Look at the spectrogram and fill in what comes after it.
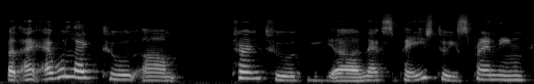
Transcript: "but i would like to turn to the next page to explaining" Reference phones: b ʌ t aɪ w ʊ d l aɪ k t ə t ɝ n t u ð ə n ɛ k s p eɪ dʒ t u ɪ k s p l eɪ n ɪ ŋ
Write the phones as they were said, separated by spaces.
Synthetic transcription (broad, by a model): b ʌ t aɪ w ʊ d l aɪ k t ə t ɝ n t u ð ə n ɛ k s p eɪ dʒ t u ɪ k s p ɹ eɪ n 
